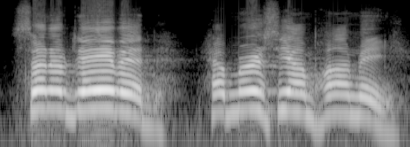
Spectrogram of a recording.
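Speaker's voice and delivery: high, loud cry for mercy; shouted plea, strongest at the start; desperate shout. Acted. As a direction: cry out over a noisy crowd. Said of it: "He shouted out the more".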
